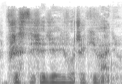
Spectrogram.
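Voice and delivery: ordinary delivery

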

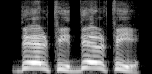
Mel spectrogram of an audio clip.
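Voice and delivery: restrained high cry. A narrator's reading. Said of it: "кричить Албус".

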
